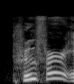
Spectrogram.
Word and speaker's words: Prüfer: William Yale, an American, Aaron Aronson, a Zionist, and a German spy, Kurt Prüfer. Am I pronouncing that? – Yep, that's right.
